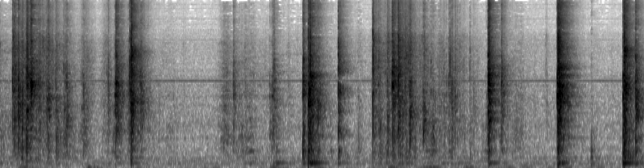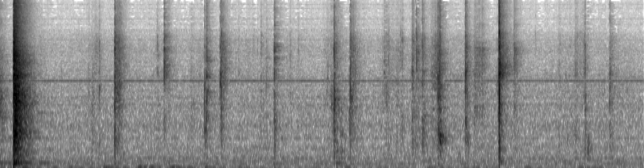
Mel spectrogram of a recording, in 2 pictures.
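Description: A deck of tarot cards being shuffled and handled on a table: a string of sharp snaps and rustling riffles, loudest in the first nine seconds, then lighter scattered clicks.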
